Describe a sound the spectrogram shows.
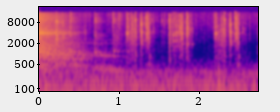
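Shells click into a shotgun as it is reloaded.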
